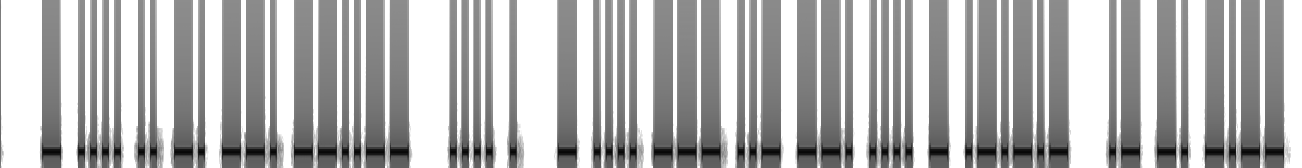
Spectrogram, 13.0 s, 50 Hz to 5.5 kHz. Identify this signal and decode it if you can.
Morse code, heard as a keyed tone, about 20 wpm, 600 Hz. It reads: THING, HE THOUGHT. ANY
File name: the old man and the sea part 2 20wpm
